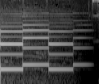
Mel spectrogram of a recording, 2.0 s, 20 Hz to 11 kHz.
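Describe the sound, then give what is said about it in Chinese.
An ambulance siren alternates between two tones about every half second. The sound is loud and steady, then fades out at the end. “120救护车！”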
